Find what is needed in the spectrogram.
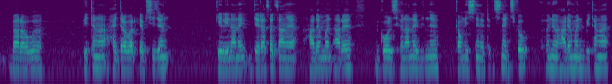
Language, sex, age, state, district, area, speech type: Bodo, male, 18-30, Assam, Kokrajhar, rural, spontaneous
